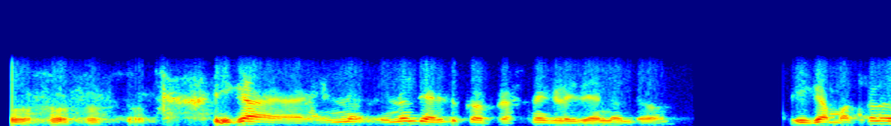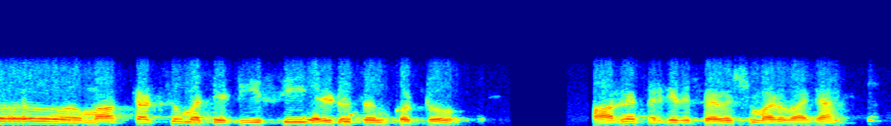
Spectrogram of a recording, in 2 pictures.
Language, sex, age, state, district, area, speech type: Kannada, male, 60+, Karnataka, Gulbarga, urban, conversation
